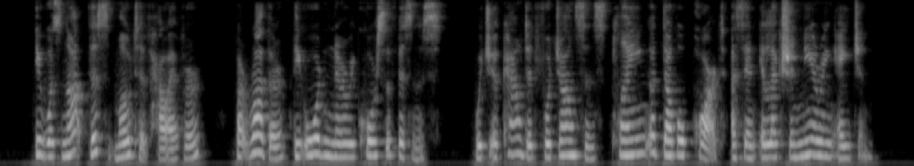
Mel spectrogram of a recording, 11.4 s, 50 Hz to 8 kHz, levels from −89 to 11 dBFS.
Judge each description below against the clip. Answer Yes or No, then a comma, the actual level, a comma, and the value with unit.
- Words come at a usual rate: No, slow, 130 wpm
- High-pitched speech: Yes, high, 235 Hz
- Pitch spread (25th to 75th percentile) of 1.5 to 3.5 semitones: Yes, average, 3.2 semitones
